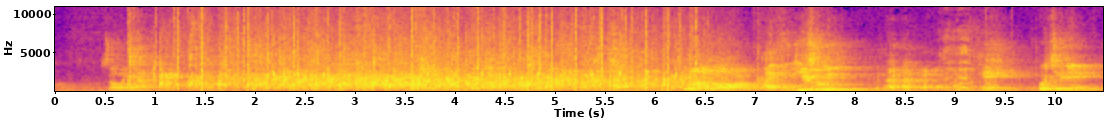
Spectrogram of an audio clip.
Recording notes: Today I want to share some special non-Disney audio that I recorded at the Kansas City Comic Convention in 2016. I was very privilaged to sit up close in a panel.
